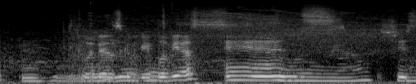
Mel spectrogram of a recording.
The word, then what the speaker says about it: Glinda: Linda? Simply Glinda.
